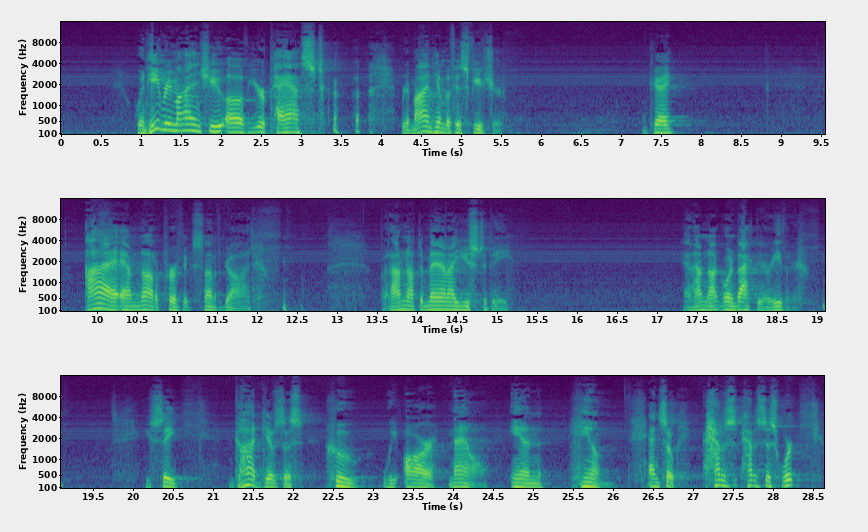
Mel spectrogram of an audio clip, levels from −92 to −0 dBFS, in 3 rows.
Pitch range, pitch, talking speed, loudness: 110-145 Hz, 125 Hz, 115 wpm, -19 LUFS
